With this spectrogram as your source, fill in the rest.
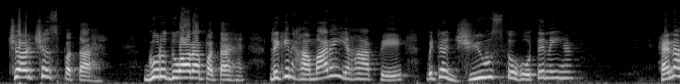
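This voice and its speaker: A woman teaching an online English exam class. She explains words patiently, calls students "beta" and keeps checking "है ना?". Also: high voice. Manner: mixes English terms into Hindi explanations.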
